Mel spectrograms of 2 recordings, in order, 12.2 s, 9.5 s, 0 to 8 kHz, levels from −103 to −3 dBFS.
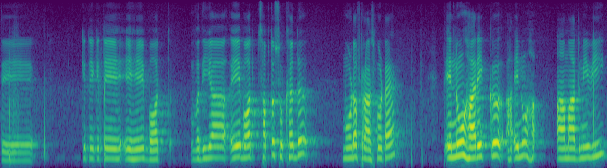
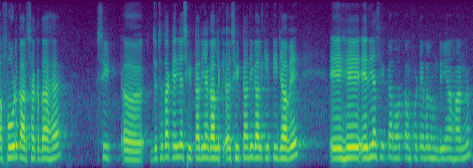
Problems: none marked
